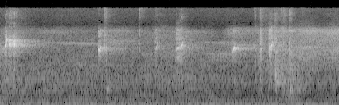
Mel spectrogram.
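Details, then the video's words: Male society finch, a Bengalese finch, in song, giving soft high chirps and squeaks at uneven intervals, quieter and set against a noisy background. "Society Finch Singing"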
